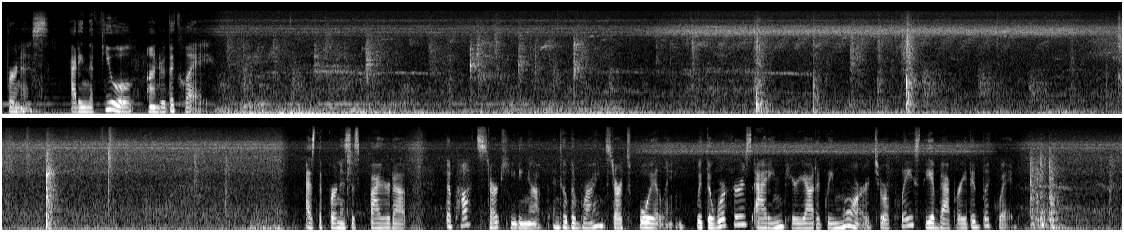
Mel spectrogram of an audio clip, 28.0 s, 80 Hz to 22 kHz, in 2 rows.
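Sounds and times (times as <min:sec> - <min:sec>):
sharp snaps of fire: 0:14.0 - 0:17.6.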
